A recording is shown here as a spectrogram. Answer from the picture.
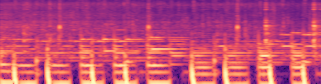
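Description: Shredded cabbage and egg fritters sizzling as they fry in oil in a stainless steel pan, with a metal spatula scraping and turning them. Background music with changing pitched notes plays along with it.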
